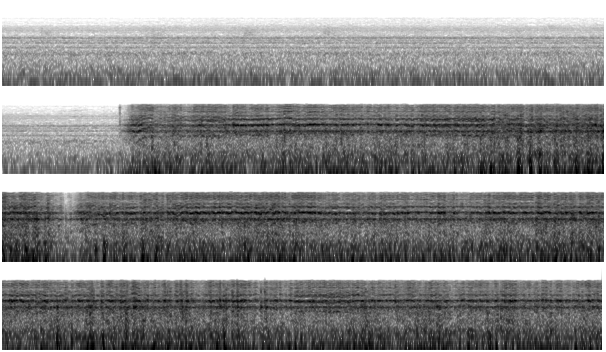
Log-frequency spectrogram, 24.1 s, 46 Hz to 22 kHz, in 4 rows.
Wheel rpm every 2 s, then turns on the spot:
0, 0, 0, 40, 220, 220, 150, 230, 230, 230, 230, 240.
none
